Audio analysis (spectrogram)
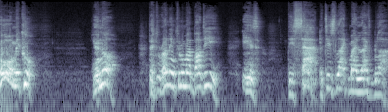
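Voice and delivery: poorly done, fake French-Canadian accent. Playing a talking tree speaking to Miku, bad fake French-Canadian accent. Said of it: "with my very bad, fake French-Canadian accent".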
